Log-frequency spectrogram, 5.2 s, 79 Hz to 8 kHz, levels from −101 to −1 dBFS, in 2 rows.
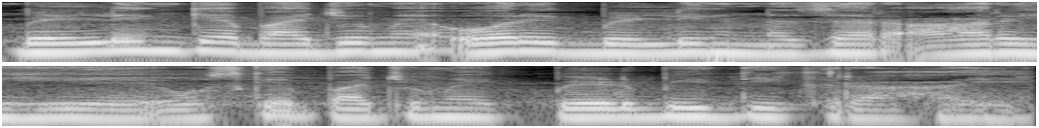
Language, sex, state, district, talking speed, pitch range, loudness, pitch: Hindi, male, Chhattisgarh, Sukma, 230 wpm, 145-165 Hz, -16 LUFS, 155 Hz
